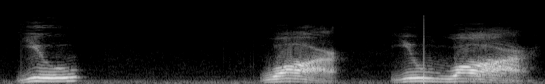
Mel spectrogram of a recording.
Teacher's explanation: Now the linking W. Linking words that end in the stretch vowel ooh.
